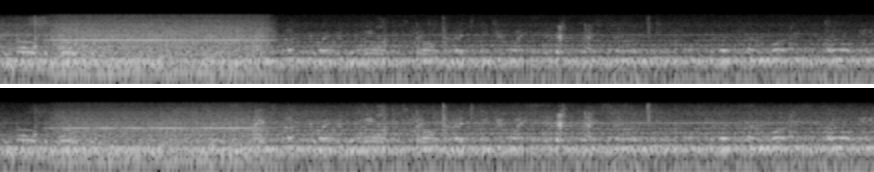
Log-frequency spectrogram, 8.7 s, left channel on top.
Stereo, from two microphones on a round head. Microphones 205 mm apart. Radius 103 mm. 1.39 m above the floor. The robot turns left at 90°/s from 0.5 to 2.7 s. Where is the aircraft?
60° left (ahead or behind); by 8.7 s 65° right (ahead or behind).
